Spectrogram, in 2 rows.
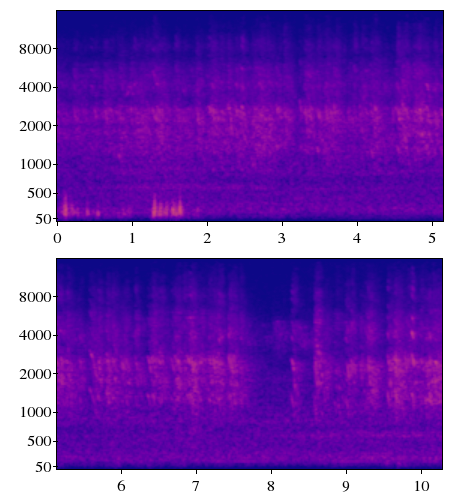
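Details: Starlings in a morning murmuration, 21 November 2012: unbroken, shimmering chatter of many birds at high pitch, briefly dipping in intensity near the end, with a couple of early low wind gusts.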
